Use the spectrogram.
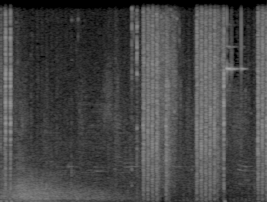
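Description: Rapid gunfire from a weapon in Ghost Recon Wildlands, a loud burst at first and then several quick bursts of fast, crackling automatic shots that stay close and distinct.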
